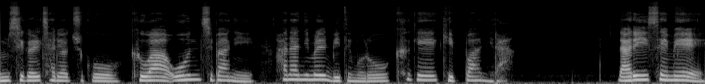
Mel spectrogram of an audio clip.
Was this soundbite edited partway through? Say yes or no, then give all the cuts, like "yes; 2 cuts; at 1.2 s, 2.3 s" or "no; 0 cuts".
no; 0 cuts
